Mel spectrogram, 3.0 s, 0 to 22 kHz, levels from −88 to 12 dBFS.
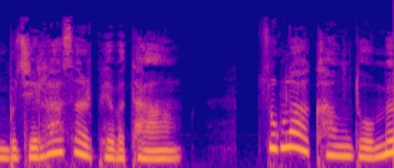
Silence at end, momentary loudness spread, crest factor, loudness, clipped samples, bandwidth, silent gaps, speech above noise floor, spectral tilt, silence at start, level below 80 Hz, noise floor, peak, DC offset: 0 s; 6 LU; 14 dB; -16 LUFS; under 0.1%; 14.5 kHz; none; 48 dB; -7 dB/octave; 0 s; -46 dBFS; -63 dBFS; 0 dBFS; under 0.1%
